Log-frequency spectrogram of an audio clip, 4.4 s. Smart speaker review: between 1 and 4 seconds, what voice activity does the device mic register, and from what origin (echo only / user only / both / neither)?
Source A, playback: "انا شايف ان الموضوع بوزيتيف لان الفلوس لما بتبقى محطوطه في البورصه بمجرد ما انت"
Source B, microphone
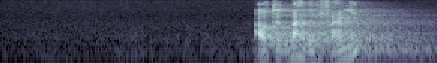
user only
